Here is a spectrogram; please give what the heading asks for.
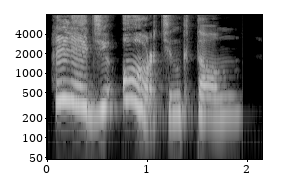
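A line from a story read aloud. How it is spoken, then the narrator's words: Pompous exclamation. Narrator (Russian): пафосно воскликнула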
